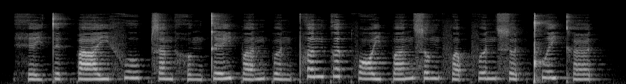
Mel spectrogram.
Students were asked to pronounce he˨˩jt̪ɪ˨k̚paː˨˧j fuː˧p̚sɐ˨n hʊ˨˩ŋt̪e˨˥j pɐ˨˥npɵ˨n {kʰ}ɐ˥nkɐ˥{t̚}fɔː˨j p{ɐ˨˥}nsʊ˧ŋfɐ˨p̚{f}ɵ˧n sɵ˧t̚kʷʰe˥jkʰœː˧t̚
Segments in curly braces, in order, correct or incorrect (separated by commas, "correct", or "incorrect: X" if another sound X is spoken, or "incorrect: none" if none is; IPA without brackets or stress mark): incorrect: pʰ, correct, correct, correct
